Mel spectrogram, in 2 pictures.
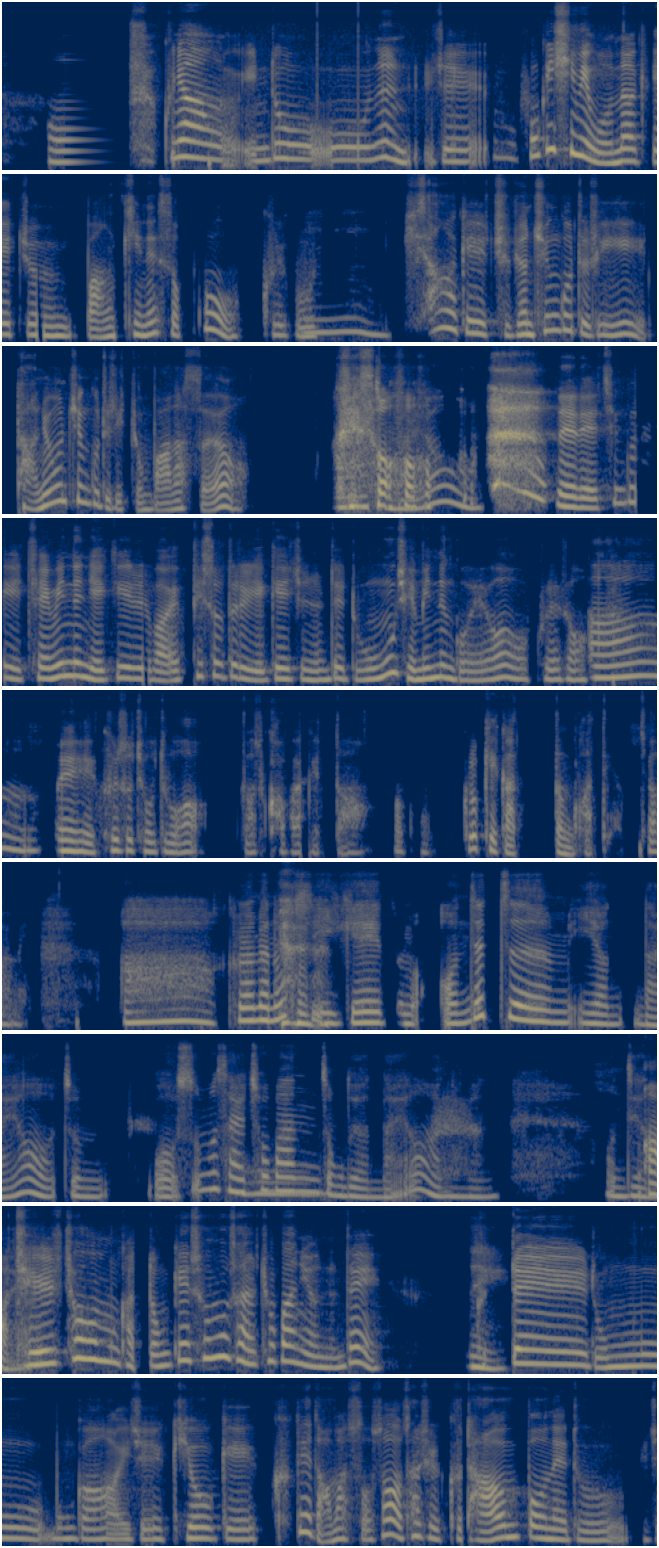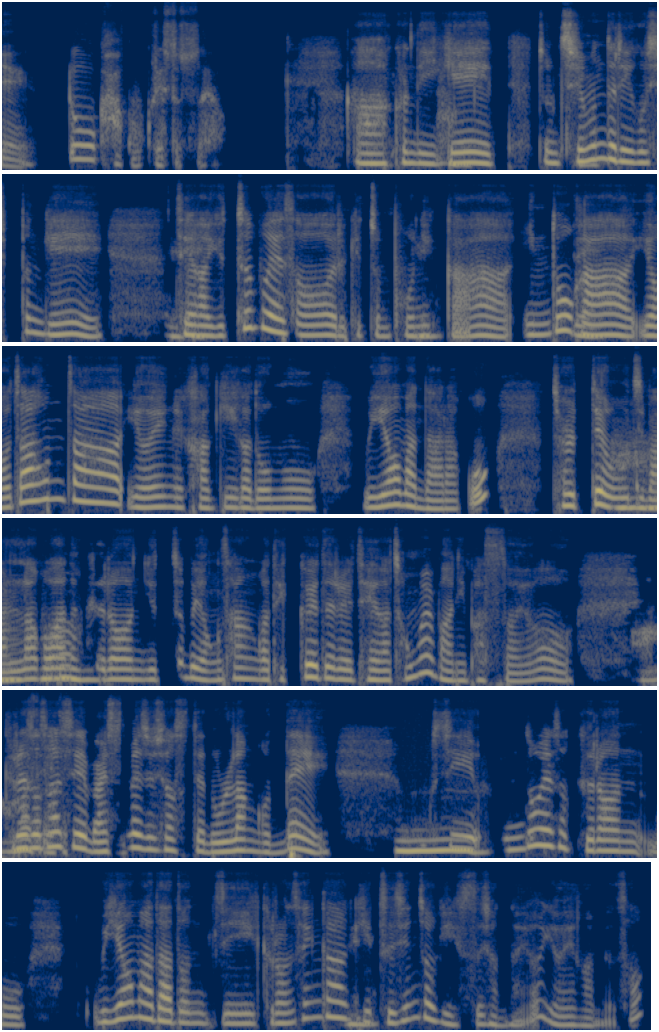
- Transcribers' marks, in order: distorted speech; other background noise; tapping; laughing while speaking: "그래서"; laugh; laugh
- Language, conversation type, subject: Korean, podcast, 여행 중 가장 기억에 남는 경험을 하나 들려주실 수 있나요?
- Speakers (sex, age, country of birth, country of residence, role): female, 25-29, South Korea, United States, host; female, 45-49, South Korea, France, guest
